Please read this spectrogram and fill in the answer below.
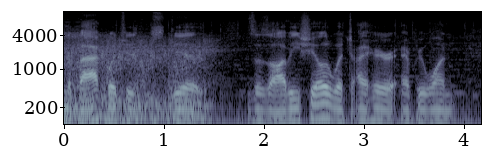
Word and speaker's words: Sazabi: other YouTubers pronounce it Sazabi when, in the actual show and stuff, it's pronounced Zazabi.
